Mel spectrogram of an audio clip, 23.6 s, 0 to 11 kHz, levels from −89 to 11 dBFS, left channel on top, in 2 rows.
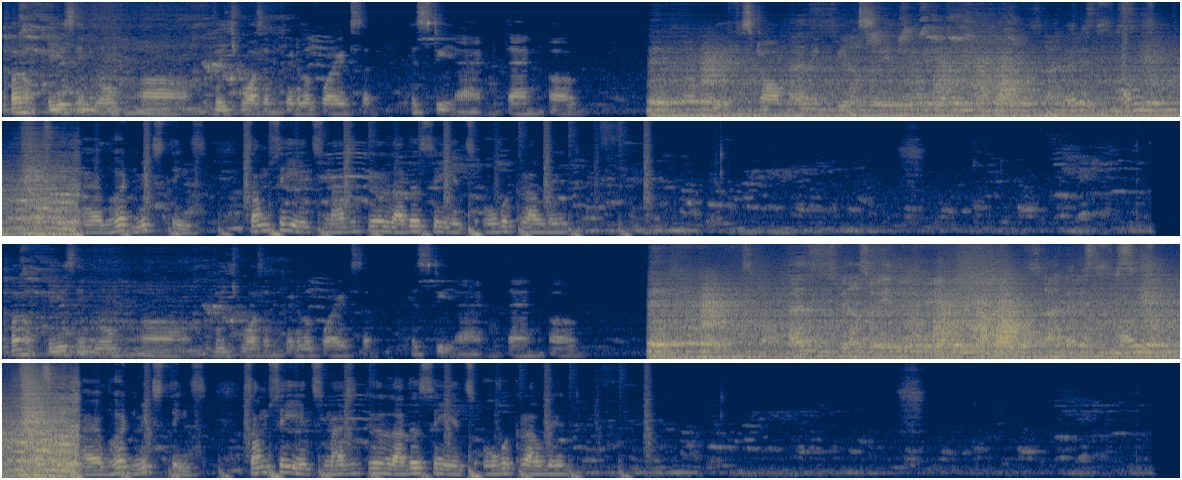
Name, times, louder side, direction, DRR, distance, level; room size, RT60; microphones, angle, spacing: voice 1, 0.0-3.4 4.1-4.8 5.1-5.7 6.8-9.7 10.1-10.2 15.1-15.4 18.5-18.6, left 6 dB, 75° left, 0.4 m, -34 dB
sound 1, 6.4-6.5 6.9-7.0 7.4-7.5 7.9-8.0 8.4-8.6 8.9-9.0 9.4-9.5 9.9-10.0 10.4-18.3, equal, 45° left, 0.9 m, -38 dB
sound 2, 6.4-12.6, right 6 dB, 90° right, 0.4 m, -24 dB
voice 2, 10.5-11.6 12.5-13.8 14.2-17.5 20.8-21.0, right 1 dB, 20° right, 0.6 m, -32 dB
2.1 x 2.1 x 2.9 m
head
